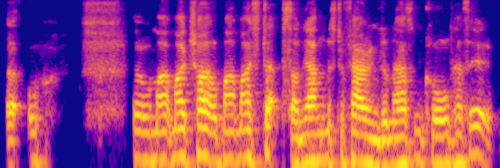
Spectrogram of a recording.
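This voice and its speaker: Guy acting a dithering guilty magistrate in a stage farce, husky and stammery, exclaims a lot, dull lo-fi sound. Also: medium pitch, little pitch movement, moderate pace, natural voice. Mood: anxious. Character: flustered, guilt-ridden, respectable London magistrate, disheveled after a night out. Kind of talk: theatrical comic monologue, staged reading. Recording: dull lo-fi remote recording.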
